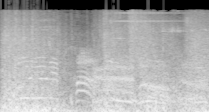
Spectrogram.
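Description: A fiery blast bursts with a crackling whoosh.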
